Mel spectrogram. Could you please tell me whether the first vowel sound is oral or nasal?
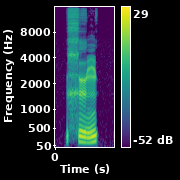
oral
